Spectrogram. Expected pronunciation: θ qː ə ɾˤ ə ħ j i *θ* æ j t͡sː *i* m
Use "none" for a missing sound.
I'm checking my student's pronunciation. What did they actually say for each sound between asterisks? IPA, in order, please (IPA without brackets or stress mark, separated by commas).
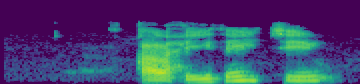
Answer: θ, i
